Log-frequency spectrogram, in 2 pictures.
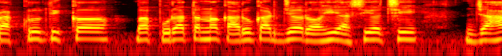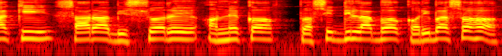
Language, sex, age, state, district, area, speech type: Odia, male, 18-30, Odisha, Bhadrak, rural, spontaneous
